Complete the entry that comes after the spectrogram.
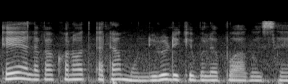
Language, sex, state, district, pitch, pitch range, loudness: Assamese, female, Assam, Kamrup Metropolitan, 215 Hz, 190-230 Hz, -16 LUFS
